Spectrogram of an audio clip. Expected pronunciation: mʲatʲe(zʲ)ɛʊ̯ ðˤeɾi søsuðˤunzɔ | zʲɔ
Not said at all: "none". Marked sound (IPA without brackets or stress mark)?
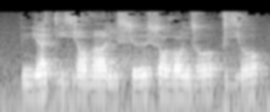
zʲ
